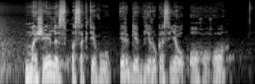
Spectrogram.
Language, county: Lithuanian, Kaunas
